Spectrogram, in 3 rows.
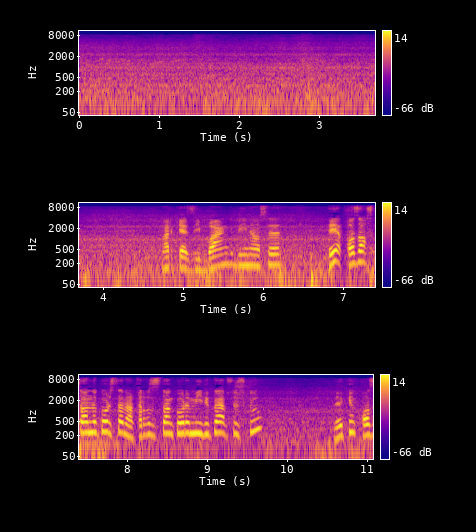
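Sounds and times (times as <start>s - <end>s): distant city traffic wash: 0.0s - 11.0s.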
